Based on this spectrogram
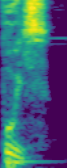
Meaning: pulse (regular beat caused by the heart)
- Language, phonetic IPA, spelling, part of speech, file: Russian, [pulʲs], пульс, noun, Ru-пульс.ogg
